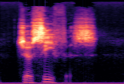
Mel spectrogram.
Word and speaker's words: Josephus: But we will be sticking with the most commonly heard pronunciation for his name, Josephus, giving the E in his name the long, hard E in English.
